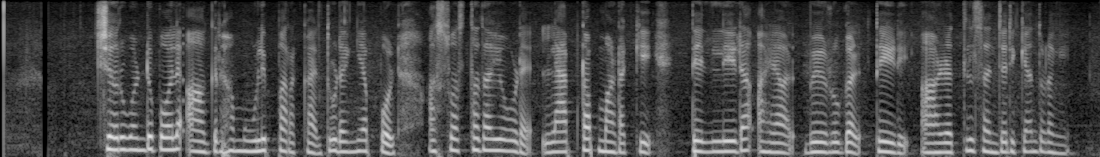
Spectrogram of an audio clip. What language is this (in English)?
Malayalam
